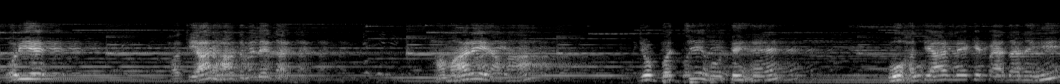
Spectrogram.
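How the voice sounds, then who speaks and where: A man telling a devotional story at a village religious gathering, with lively acted-out dialogue. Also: sits high, creaky. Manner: animated storytelling, acting out dialogue. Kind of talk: devotional katha sermon. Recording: echoey, distant, dull sound with music.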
